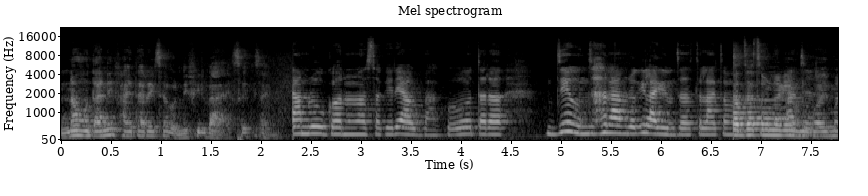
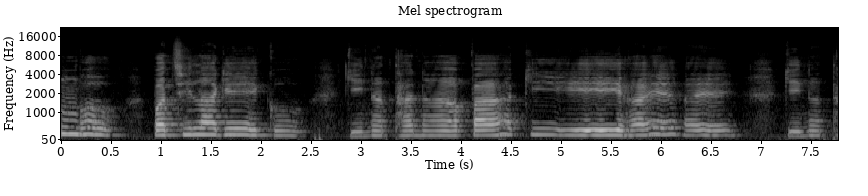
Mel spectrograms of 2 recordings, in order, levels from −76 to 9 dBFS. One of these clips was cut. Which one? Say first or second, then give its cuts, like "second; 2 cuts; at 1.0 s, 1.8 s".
first; 2 cuts; at 2.3 s, 6.7 s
